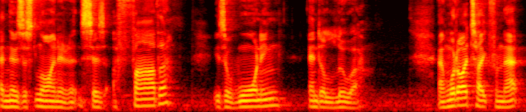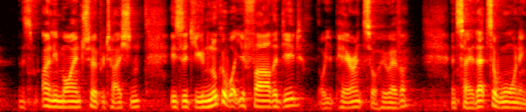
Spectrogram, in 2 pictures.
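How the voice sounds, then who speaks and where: With an Australian accent, a man speaks in a calm tone at a fairly quick pace, with ordinary pitch variation and long, frequent pauses, on a very clean recording with a silent background. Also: medium pitch for a man. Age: 60s. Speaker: video blogger. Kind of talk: personal vlog monologue.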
